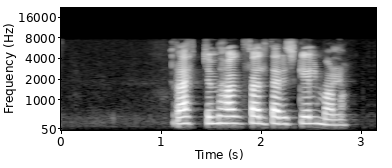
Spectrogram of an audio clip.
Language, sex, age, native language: Icelandic, female, 40-49, Icelandic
